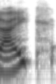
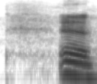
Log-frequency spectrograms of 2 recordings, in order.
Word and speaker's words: Icke: So Speaking of reptiles, so apparently, like the libertarians have gone like full on, like they had David Icke at their like convention.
